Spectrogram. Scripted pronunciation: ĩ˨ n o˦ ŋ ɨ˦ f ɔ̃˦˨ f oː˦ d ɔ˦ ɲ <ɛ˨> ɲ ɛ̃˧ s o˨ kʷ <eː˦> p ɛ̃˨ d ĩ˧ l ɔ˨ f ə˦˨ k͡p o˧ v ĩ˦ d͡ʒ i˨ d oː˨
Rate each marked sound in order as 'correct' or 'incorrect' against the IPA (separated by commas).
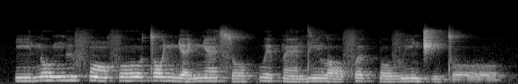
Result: correct, incorrect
